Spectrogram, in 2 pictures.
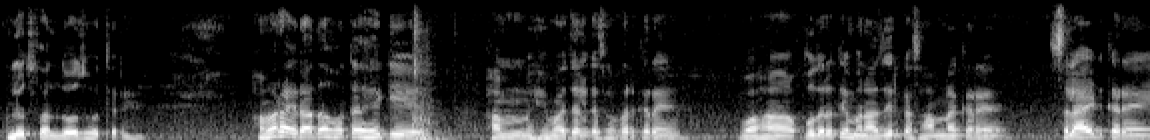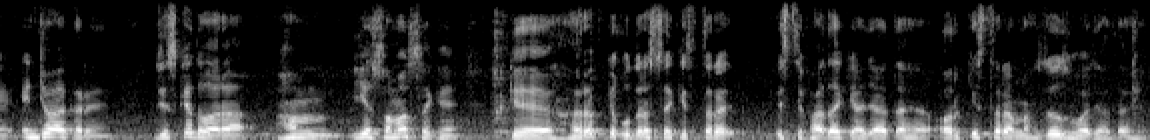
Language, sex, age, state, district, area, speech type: Urdu, male, 30-45, Uttar Pradesh, Azamgarh, rural, spontaneous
